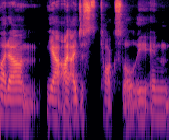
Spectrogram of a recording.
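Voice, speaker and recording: Her voice is very deep and low in pitch for a woman, bright and sharp in tone, with vocal fry and a very slow pace. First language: bilingual English and Italian. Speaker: spiritual vlogger. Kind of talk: personal reflection monologue. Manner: hesitant, many fillers.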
